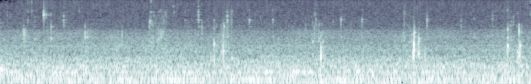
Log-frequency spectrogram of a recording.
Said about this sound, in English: Let me take a sip.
